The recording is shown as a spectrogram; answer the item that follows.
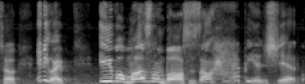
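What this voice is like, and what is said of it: Usual voice. Nothing is said of it.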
